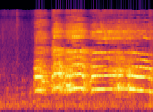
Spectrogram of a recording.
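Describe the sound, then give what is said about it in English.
A rooster crows among a farm flock of rare chicken breeds. After a short quiet opening comes one long, loud, strained crow that holds with wavering pitch to the end. “Matthew Nelson also tends to some very rare breeds of chickens. Well, with these flocks that we have,”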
